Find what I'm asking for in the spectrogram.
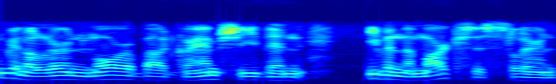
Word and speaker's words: Gramsci: Gramsci.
